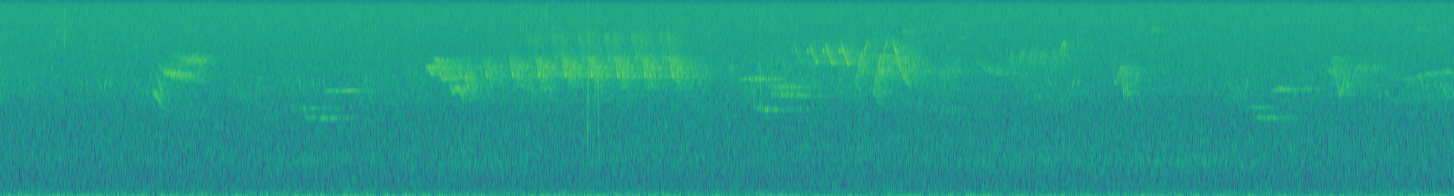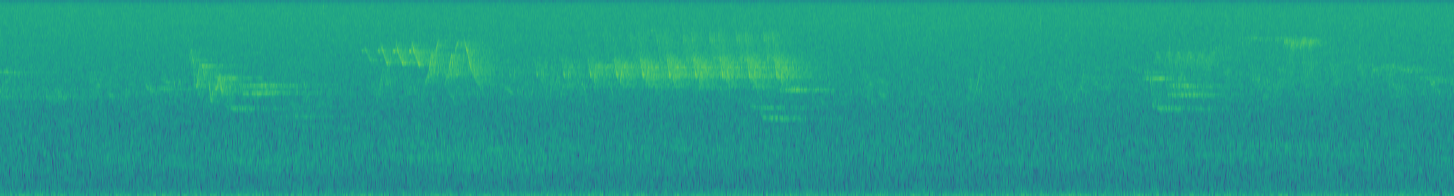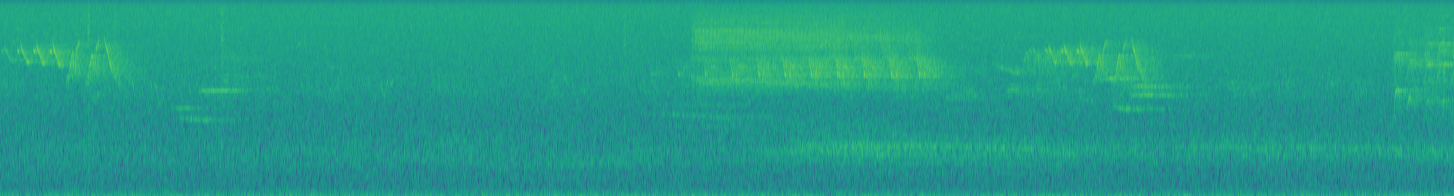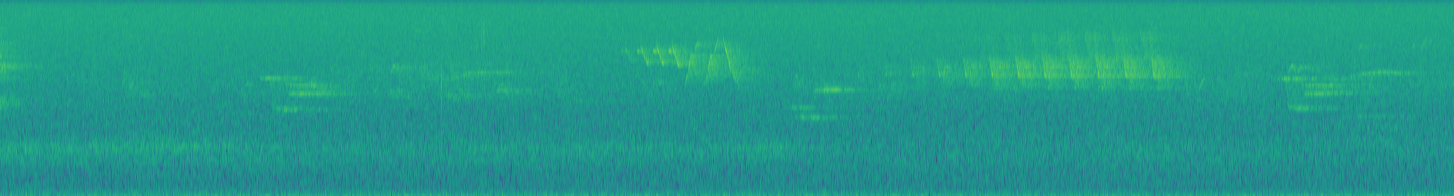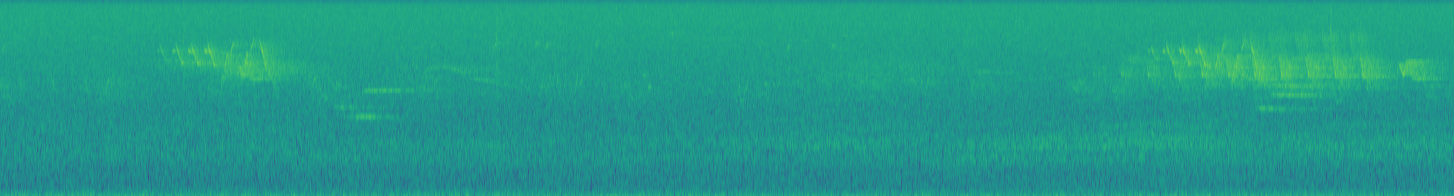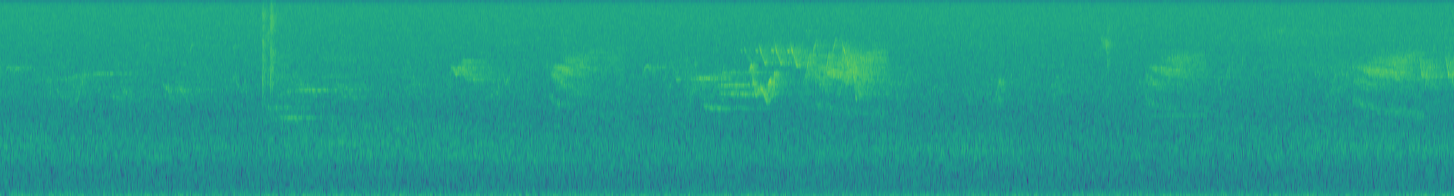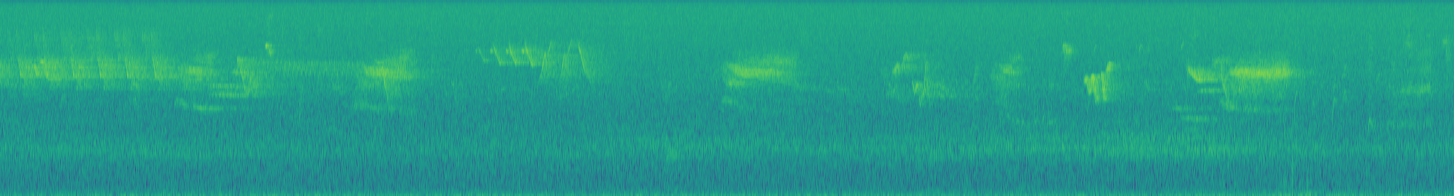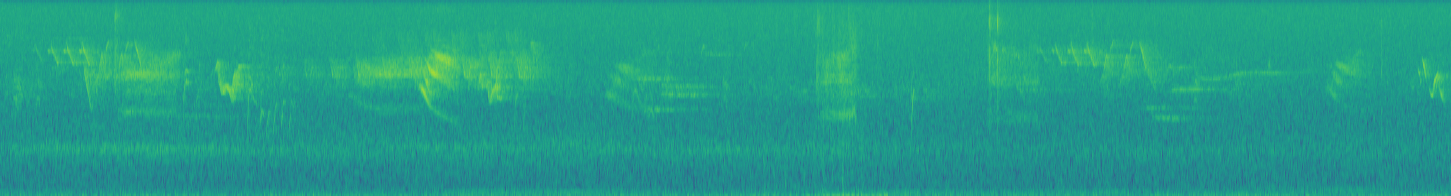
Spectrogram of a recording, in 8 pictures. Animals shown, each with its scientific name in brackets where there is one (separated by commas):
Black-throated Blue Warbler (Setophaga caerulescens), unidentified call, American Robin (Turdus migratorius), Red Squirrel (Tamiasciurus hudsonicus), Eastern Wood-Pewee (Contopus virens), Wood Thrush (Hylocichla mustelina), Ovenbird (Seiurus aurocapilla), Pine Warbler (Setophaga pinus), Red-eyed Vireo (Vireo olivaceus), Chestnut-sided Warbler (Setophaga pensylvanica), Black-capped Chickadee (Poecile atricapillus), Blue-headed Vireo (Vireo solitarius)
